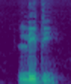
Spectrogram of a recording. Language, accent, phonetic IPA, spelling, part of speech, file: Catalan, Valencia, [ˈli.ti], liti, noun, LL-Q7026 (cat)-liti.wav
- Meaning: lithium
